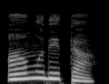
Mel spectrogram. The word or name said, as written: ಆಮೋದಿತ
